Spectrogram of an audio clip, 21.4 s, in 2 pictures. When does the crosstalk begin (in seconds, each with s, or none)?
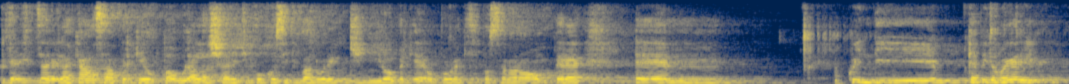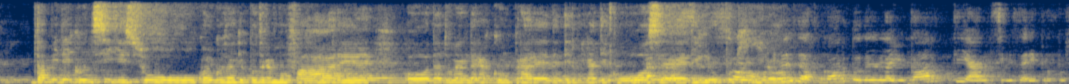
17.1 s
